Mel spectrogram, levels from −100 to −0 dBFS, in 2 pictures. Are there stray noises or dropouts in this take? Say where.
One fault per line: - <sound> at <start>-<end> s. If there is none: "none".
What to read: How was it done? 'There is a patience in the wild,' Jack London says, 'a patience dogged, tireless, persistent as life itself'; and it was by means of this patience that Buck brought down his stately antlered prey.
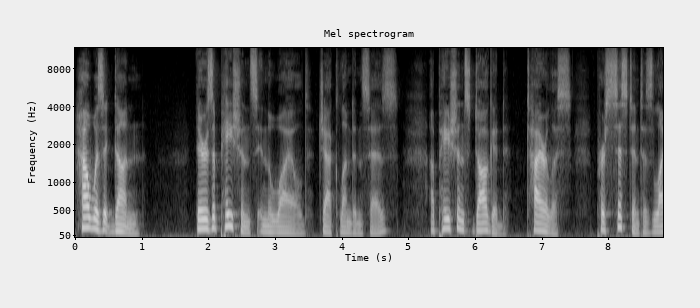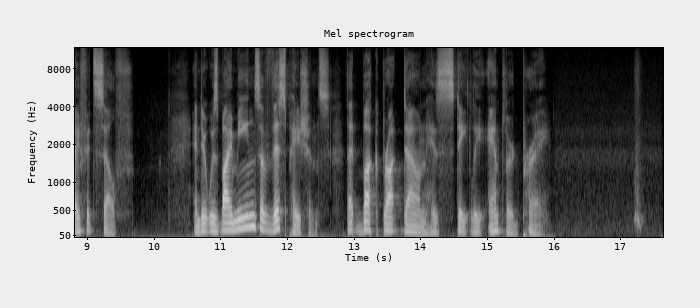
- whoosh at 17.2-17.4 s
